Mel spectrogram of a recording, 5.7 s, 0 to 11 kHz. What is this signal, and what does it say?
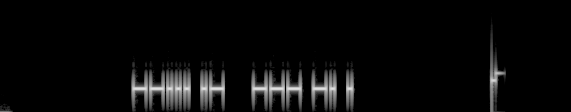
Morse code, heard as a keyed tone, about 28 wpm, 700 Hz. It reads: 7A ONE
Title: Field Day Exchanges Encore - 28wpm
